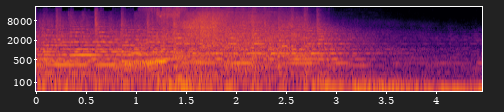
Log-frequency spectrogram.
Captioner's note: car whooshes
